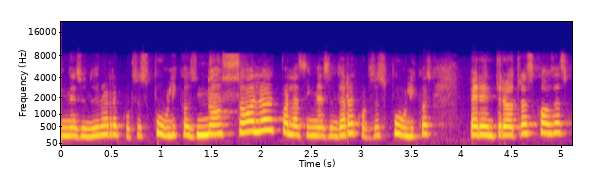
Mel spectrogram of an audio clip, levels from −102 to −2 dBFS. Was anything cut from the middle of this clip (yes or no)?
no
